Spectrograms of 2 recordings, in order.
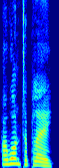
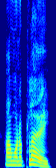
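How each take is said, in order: First: Put-on boy asking wistfully, high. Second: Put-on pleading boy. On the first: Boy wanting to join the younger kids, wistful. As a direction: ask again with longing. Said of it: "showed reluctance and a certain wistfulness". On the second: Boy asking to join.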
